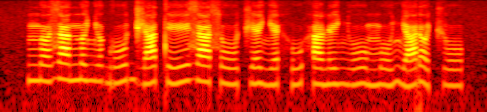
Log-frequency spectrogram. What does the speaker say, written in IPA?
n̪ ʌ˨˩˦ z a˧ n̪ ʌ˧ ʎ ʌ˩˧˩ ɡ oː˩˥ d͡ʒ a˩˥ t eː˩˥ z a˧ s oː˨˩˦ t͡ʃ ɛ˩˧˩ ʎ ɛ˩˥ h u˩˥ h a˧ ɳ e˧ ʎ oː˩˧˩ m o˨˩˦ ʎ a˩˥ ɾ ʌ˨˩˦ t͡ʃ o˧

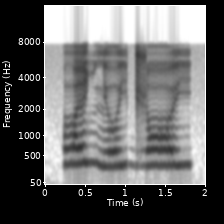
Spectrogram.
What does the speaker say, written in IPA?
lˠ e ʎ lʲ o j d͡ʒ ɔ j

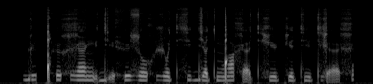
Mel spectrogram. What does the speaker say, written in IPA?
ɡ y ǃʰ ø x ɣ æ ŋ ḛ dʲ ḛ h y z o x ʒ o tʲ sʲ ɵ dʲ ɑ tʲ ŋ͡ǃ ɑ x æ̰ tʲ xʲ ø kʲ æ tʲ ʉ tʲ ɣ æ̰ x

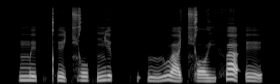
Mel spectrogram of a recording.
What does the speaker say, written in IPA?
m e˧ k̚ pʰ e˧˩ t͡ɕ oː˧ k̚ ɲ e˥˨ p̚ | ʔ ɯː˩˧ ʋ a˩˧ t͡ɕ ɔː˩ j f a˥˨ ʔ e˧˩

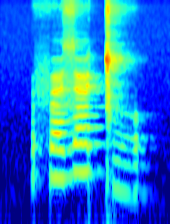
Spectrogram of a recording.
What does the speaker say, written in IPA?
f œ˧ z œ˦ ǀ o̤˨

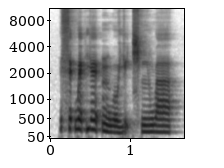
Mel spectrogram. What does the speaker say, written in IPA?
s ɛ˦ ʔ w ɛ˦ ʔ j ɛ˦ ʔ ũ˨ w o˨ j ḛ˦˨ t͡ɕʰ ĩ˦ w ä˦

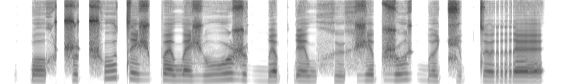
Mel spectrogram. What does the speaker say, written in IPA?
k͡p o x ʈ͡ʂ ɵ ʈ͡ʂʰ u t e ʒ p ɛ w ɛ ʒ β u ʐ ʉ ɡ͡b ɛ p ɗ e w x ʉ x ʒ e p ʐ u ʒ ɡ͡b ɵ t͡ɕ ɵ p t ɵ r ɛ

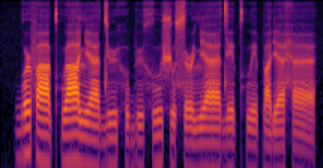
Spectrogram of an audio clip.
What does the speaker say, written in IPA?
ɡʷ ə˞ f aː kʷʰ aː lʲ æː d ʉː h u b ʉː x u ʃ u s ə˞ lʲ æː d eː kʷʰ eː p a ɾʲ æ h æː

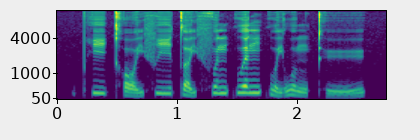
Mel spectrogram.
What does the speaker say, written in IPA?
pʰ iː˥ kʰ ɔː˨˥ j f iː˥ t̪ ɐ˨˥ j f ɵ˥ n kʷ ɛː˥ ŋ kʷ ɐ˨˥ j w ʊ˨˧ ŋ t̪ʰ yː˨˥

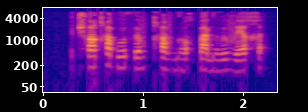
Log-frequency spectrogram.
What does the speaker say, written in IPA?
t͡ʃʰ ʌ qʰ e p u θ ɯ v qʰ ɛ v ɡʱ o χ p a ɡʱ ɯ v e χ

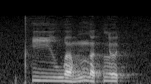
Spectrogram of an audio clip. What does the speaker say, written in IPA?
pʰ iː˧ w ɐ˨˥ m ŋ ɐ˨˥ t̚ l ɵ˧ t̚

